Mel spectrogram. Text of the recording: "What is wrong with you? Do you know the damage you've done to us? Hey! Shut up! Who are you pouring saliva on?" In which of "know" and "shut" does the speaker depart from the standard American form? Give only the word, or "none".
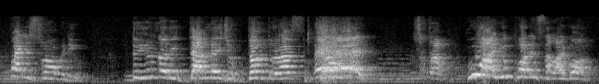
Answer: shut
